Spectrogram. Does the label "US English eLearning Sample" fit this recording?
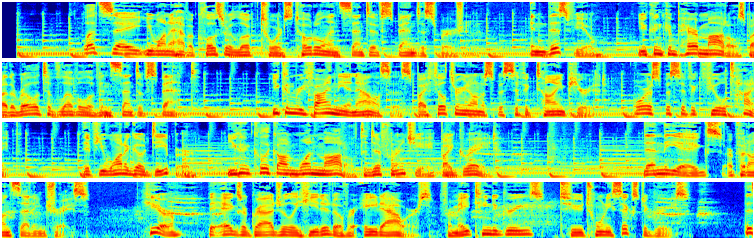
Yes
